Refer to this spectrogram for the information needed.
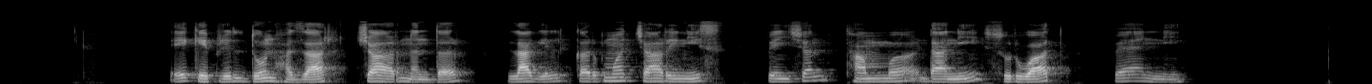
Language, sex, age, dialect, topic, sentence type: Marathi, male, 60-100, Northern Konkan, banking, statement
